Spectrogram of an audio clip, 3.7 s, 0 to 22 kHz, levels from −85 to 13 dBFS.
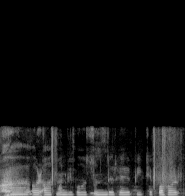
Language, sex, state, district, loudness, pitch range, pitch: Hindi, female, Himachal Pradesh, Shimla, -19 LUFS, 220-230 Hz, 225 Hz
